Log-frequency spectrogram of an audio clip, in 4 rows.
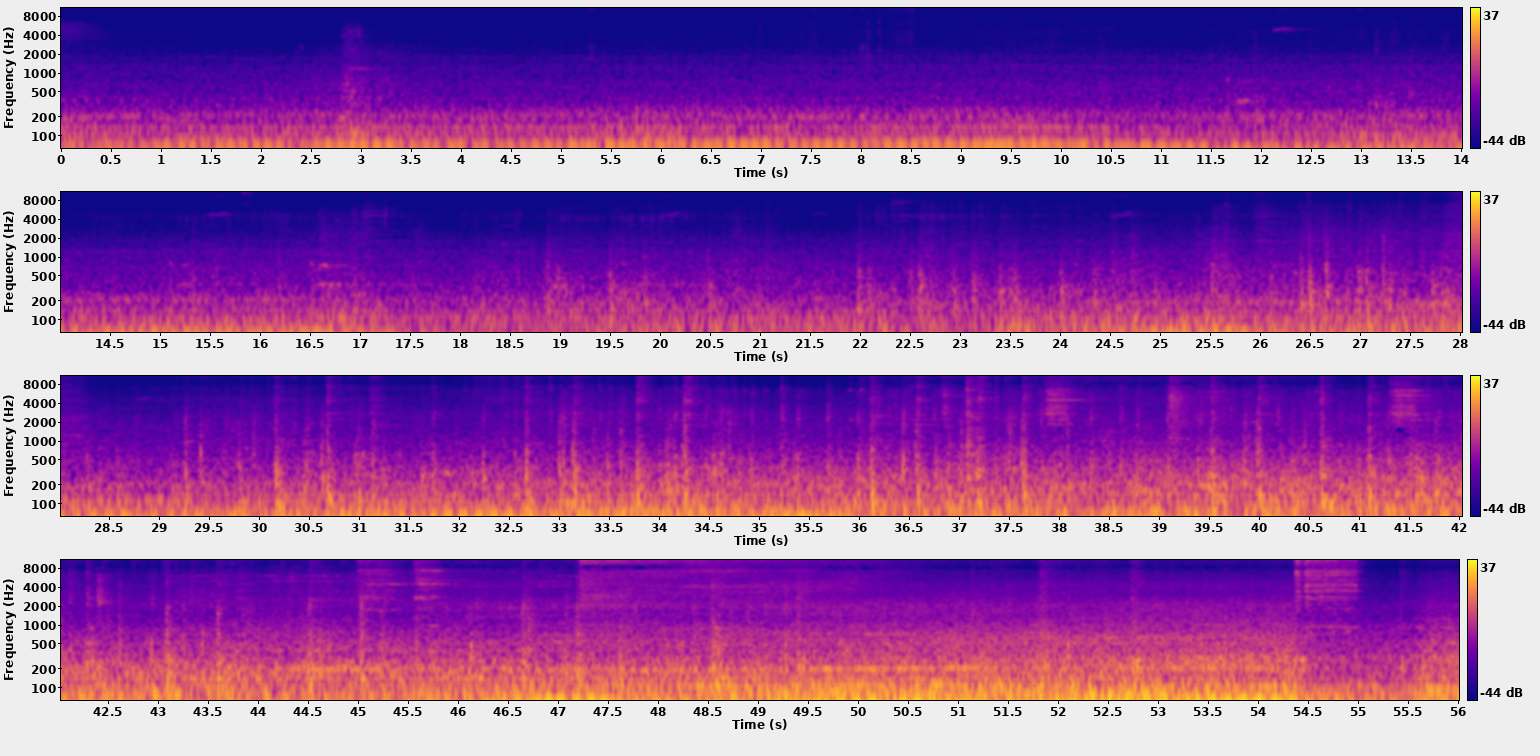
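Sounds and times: diesel freight train rolling past: 0.0 - 56.0
train wheels clicking over rail joints: 0.0 - 56.0
high wheel squeal: 11.6 - 12.8, 15.2 - 17.7, 43.8 - 50.0, 54.4 - 55.2.

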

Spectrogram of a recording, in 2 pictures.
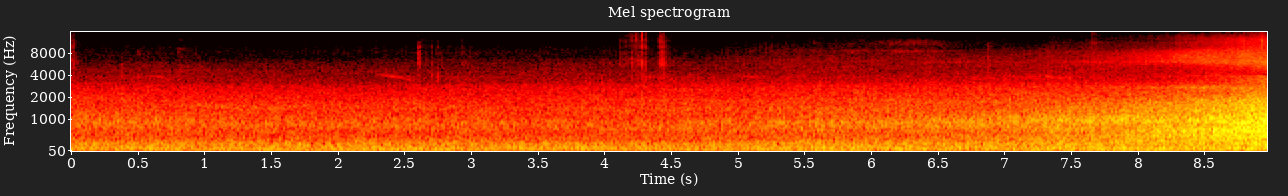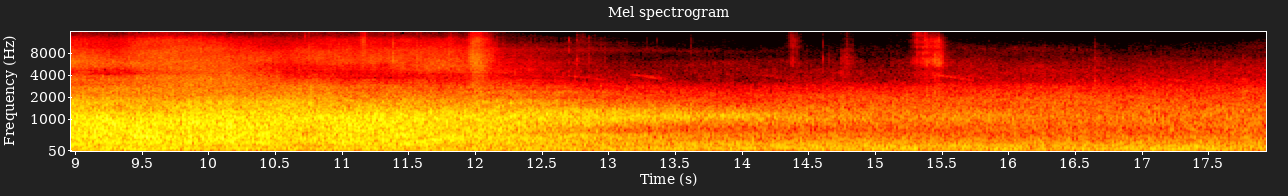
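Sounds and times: vehicle passing by: 5.9 - 16.6.

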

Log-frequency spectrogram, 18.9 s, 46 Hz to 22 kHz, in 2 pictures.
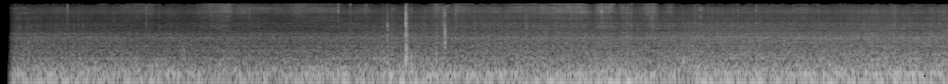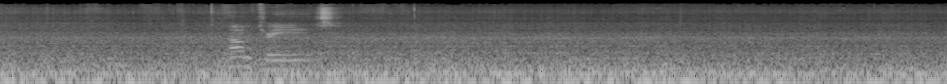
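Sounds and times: car engine and road noise: 0.1 - 18.9.

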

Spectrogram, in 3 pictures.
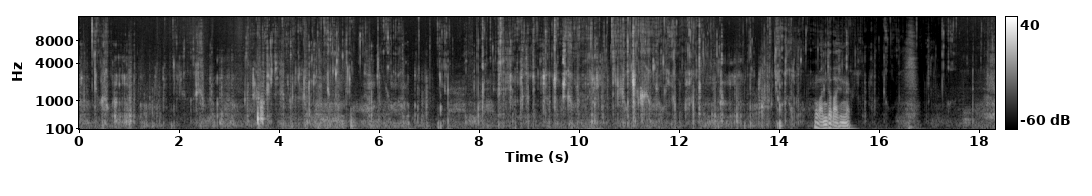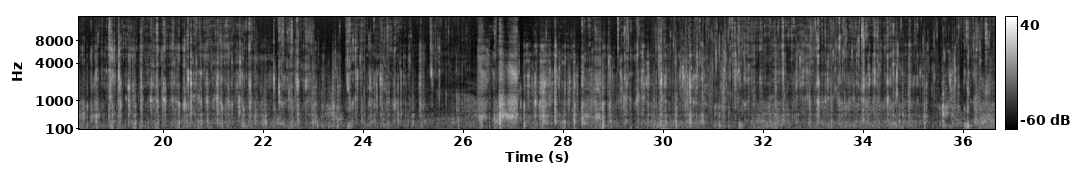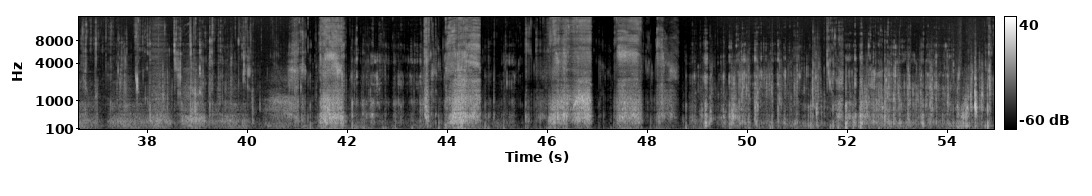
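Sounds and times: wet sticky chewing: 0.0 - 54.9
loud slurps: 15.6 - 17.4, 36.2 - 52.9.

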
